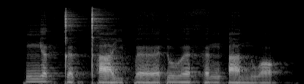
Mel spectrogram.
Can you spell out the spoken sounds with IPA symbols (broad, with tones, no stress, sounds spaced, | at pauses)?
ɲ ə˦˥ k̚ t̪ ə˨˩ k̚ t̪ʰ a˨˩˦ j ɓ əː˨˩˦ ɗ u˧ ə̯ h ə˧˥ ŋ ʔ a˨˩ n w ɔ˨˩ k̚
